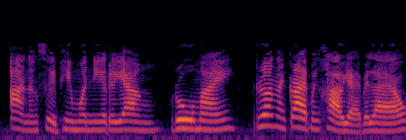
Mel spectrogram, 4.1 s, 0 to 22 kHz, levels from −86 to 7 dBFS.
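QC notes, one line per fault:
Throughout: AAC compression. The speech was likely encoded with AAC-LC at a low bitrate, around 24 kbps judging by the damage, so nothing survives above 6.9 kHz. The audio sounds dull and smeared, with plainly audible warbling and fizz on sibilants.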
